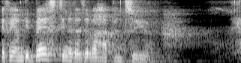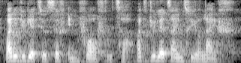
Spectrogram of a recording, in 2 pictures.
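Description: A woman's voice: sits low, quick pace, mellow, close to an everyday voice. An actress playing a hurt woman who coldly accuses her cheating partner. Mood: bitter. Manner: cold, accusing. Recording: echoey room with faint music.

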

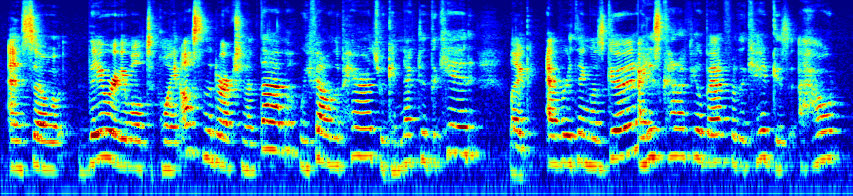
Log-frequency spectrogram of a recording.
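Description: A woman's voice: on the high side, a bit bright, roomy sound, slight background noise. A young woman in her twenties vlogging casually to camera, upbeat and chatty with lots of "like" and "um" fillers. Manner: chatty, upbeat, many "like" and "um" fillers, laughs often. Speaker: vlogger, mall retail worker. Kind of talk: casual vlog talking to camera. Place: small plain room, indoors, grey backdrop.

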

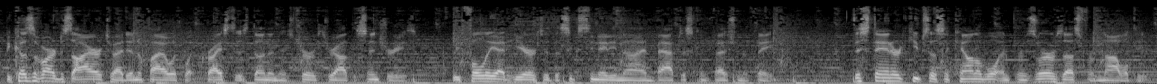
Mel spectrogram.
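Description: A man reading a scripted promotional announcement in a smooth, even advertising delivery. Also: fairly low pitch, a little fast. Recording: voice-over with music bed.

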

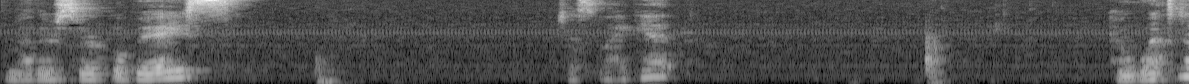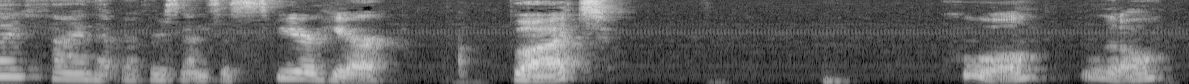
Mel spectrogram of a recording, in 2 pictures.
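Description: A woman's voice: medium pitch, animated, slow, vocal fry, long pauses, mellow. A woman teacher explaining things informally to young children, often checking in with short tag questions. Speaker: primary math teacher.

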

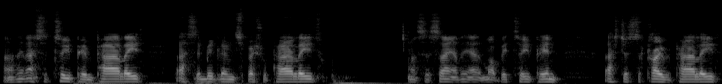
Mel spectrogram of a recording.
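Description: A man's voice: medium pitch, level tone, quick pace, fairly bright tone. A British man talking casually and colloquially as he gives a rambling hands-on tour of his hobby gear. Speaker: radio hobbyist presenter. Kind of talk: casual hands-on show-and-tell. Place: small indoor room at home, radio shack.

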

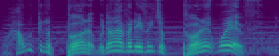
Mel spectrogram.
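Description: A man reading a horror game aloud and commenting on it in a theatrical way, given to sudden loud outbursts. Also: sits high, big pitch swings, fast. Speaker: let's player. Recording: background music behind the voice. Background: game music.

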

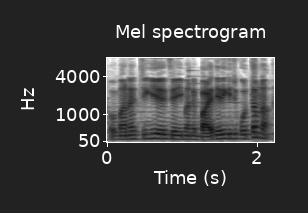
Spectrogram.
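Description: A man's voice: on the high side, fairly even intonation, racing, a bit bright, faint music behind, natural voice. A man voicing a sheepish, lecherous village widower in a comic cartoon, pleading in a stammering, evasive, servile way.

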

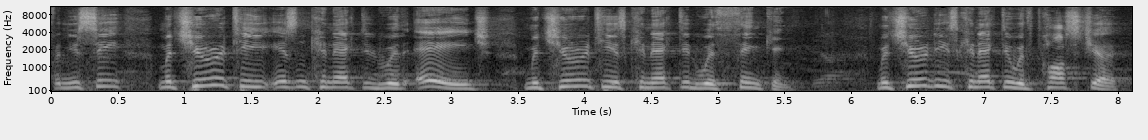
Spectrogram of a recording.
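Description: A middle-aged man with a Welsh accent delivers an energetic, humorous sermon, his voice sitting notably high for a man. He speaks into a handheld mic on a large church stage. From Wales. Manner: energetic, joking preacher, gestures freely while pacing the stage. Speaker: guest preacher.

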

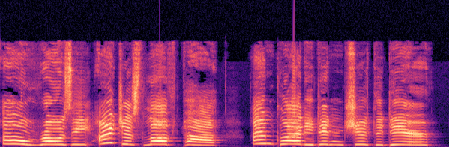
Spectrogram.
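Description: Super high squeaky little puppet dog, sweet n emotional, kinda slow, piercing bright. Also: female voice, full character voice. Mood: relieved, adoring. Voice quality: squeaky, childlike. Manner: emotional, gushing, exclaiming. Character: sweet, tender-hearted, excitable little dog puppet character. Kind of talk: children's puppet show.

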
